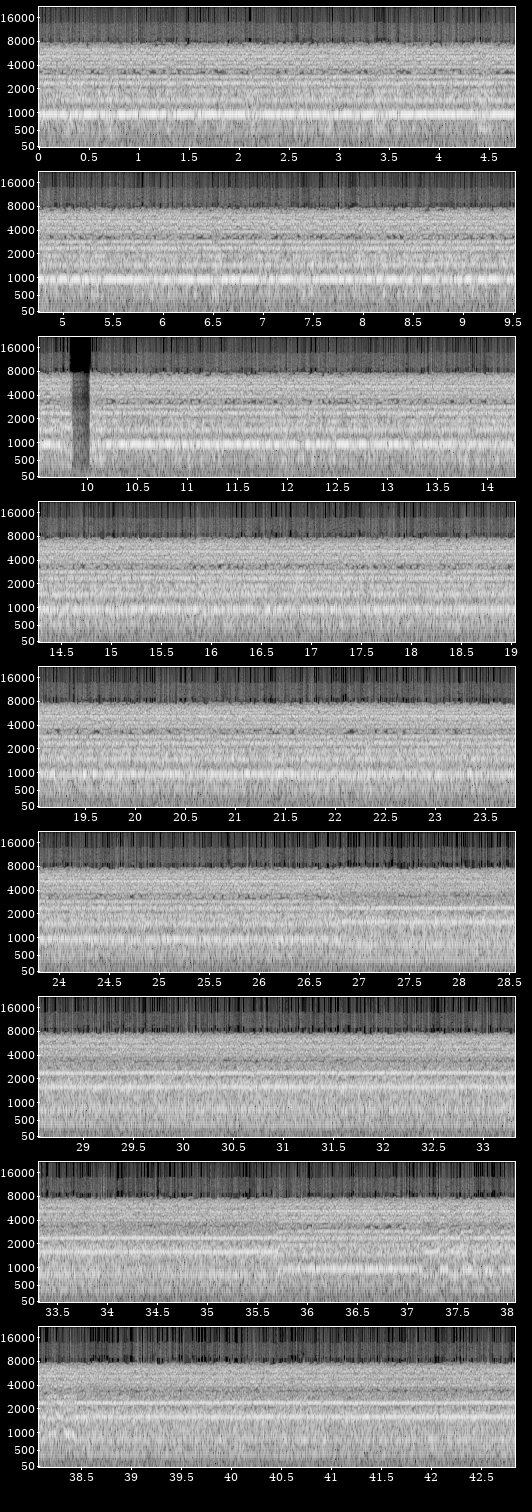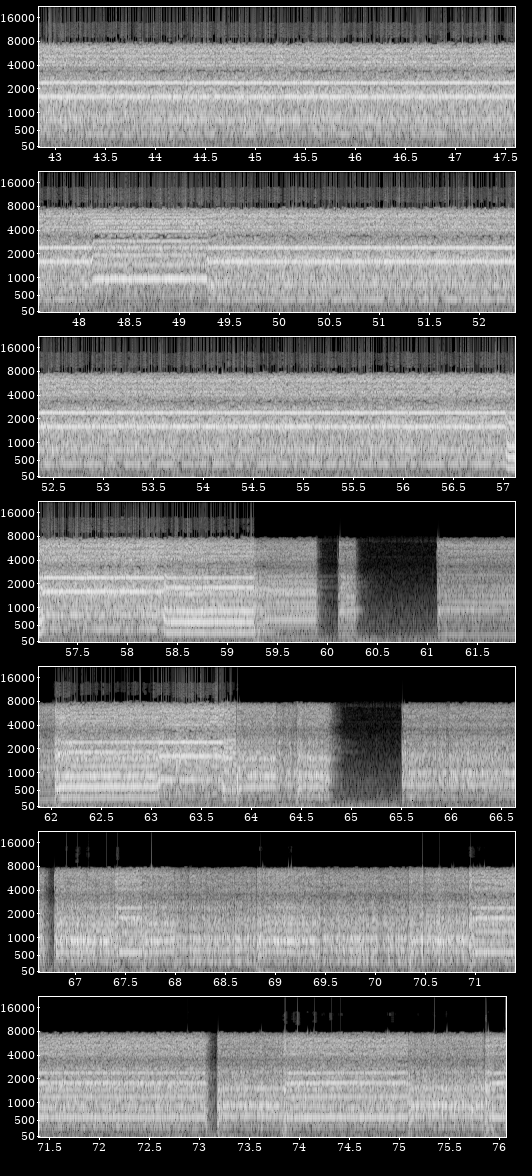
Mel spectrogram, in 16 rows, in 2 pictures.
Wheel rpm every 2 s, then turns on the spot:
220, 220, 220, 220, 200, 220, 220, 220, 220, 220, 220, 220, 230, 230, 230, 230, 230, 230, 230, 230, 230, 230, 230, 220, 220, 230, 220, 230, 230, 130, 70, 200, 80, 140, 170, 170, 150, 160.
58-60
